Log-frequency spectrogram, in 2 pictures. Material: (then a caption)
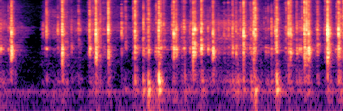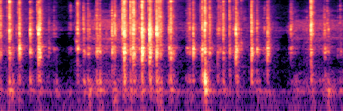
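Plastic. Fingertips of both hands type fast on a full-size mechanical keyboard with white and grey plastic keycaps. Quick, bright, sharp clacks come in dense bursts that die away almost instantly, with brief pauses near the start and around the six-second mark. A faint, steady low tone sits underneath throughout.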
